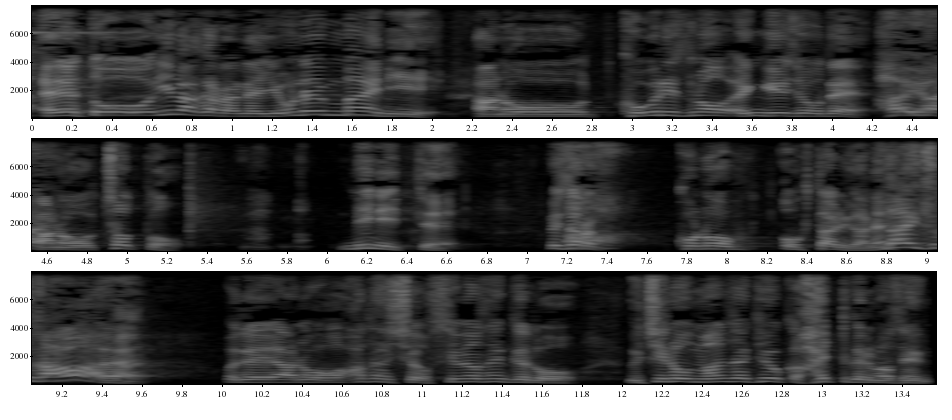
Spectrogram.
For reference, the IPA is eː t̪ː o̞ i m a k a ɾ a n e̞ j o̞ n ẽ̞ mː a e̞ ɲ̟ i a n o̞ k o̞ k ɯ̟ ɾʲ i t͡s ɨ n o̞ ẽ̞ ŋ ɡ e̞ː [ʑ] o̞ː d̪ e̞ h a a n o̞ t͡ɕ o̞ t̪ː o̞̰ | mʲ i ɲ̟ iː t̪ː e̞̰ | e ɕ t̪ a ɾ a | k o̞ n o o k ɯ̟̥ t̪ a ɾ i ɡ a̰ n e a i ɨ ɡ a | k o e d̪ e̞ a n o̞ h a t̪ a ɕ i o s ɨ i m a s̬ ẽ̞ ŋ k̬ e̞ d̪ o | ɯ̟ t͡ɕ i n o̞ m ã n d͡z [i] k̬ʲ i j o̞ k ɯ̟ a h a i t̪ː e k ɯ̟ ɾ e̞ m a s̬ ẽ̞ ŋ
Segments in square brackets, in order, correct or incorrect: correct, incorrect: a

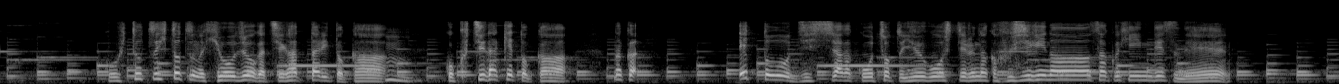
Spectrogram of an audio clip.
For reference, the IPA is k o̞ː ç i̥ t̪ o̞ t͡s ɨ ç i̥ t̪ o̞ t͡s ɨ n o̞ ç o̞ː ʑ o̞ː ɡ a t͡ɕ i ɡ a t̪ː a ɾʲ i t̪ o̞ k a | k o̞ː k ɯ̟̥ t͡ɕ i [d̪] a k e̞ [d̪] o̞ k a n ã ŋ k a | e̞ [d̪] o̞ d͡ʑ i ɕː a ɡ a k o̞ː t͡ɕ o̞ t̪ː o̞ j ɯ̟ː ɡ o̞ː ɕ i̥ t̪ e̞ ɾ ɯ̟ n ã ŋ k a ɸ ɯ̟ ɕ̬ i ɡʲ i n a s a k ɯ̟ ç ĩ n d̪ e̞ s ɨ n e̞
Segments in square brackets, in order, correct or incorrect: correct, incorrect: t̪, incorrect: t̪

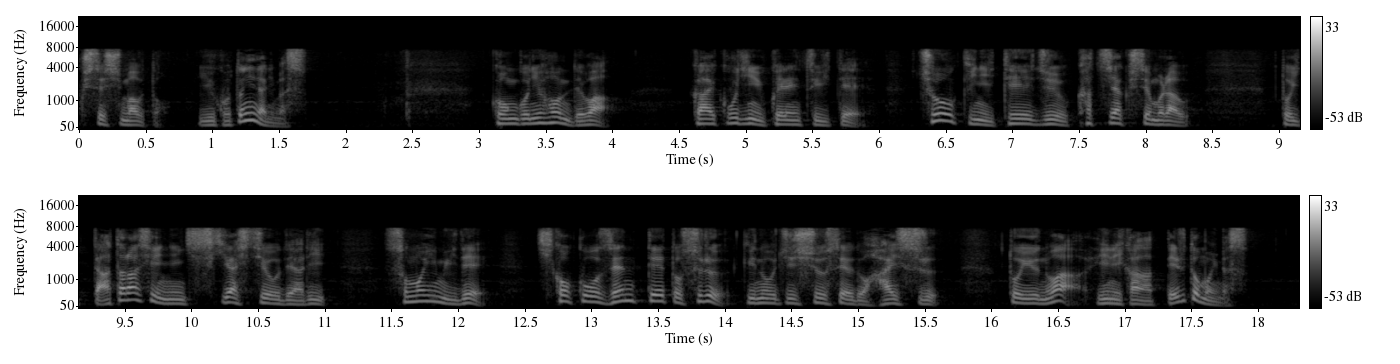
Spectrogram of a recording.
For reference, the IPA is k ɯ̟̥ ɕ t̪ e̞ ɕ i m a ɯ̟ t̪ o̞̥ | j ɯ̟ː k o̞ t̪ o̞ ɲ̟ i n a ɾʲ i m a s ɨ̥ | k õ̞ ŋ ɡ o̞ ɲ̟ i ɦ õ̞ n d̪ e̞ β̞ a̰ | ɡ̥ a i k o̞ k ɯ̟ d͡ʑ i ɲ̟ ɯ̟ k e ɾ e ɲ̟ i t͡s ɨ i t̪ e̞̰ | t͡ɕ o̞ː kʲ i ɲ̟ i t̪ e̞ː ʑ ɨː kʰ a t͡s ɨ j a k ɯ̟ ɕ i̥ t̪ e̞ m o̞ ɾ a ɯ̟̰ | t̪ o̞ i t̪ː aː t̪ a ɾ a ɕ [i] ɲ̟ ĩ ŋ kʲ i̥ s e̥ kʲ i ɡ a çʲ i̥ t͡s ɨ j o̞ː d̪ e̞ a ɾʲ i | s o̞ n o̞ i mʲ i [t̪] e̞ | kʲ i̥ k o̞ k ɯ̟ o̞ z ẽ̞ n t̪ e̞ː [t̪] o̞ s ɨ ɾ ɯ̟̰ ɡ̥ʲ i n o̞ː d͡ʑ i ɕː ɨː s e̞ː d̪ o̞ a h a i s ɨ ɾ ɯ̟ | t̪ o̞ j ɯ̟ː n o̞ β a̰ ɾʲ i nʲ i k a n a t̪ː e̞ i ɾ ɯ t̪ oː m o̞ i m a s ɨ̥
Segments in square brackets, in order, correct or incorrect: incorrect: iː, incorrect: d̪, correct

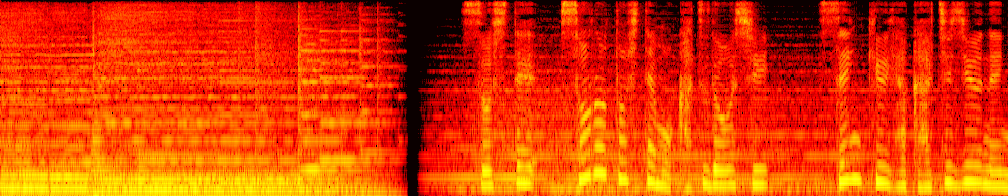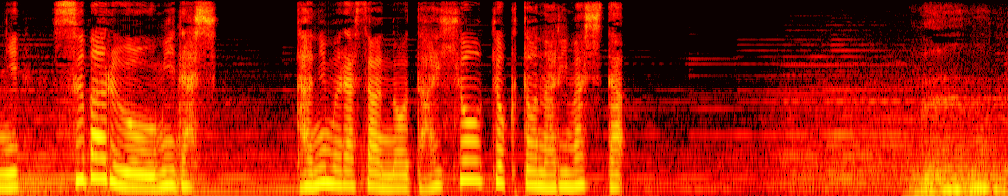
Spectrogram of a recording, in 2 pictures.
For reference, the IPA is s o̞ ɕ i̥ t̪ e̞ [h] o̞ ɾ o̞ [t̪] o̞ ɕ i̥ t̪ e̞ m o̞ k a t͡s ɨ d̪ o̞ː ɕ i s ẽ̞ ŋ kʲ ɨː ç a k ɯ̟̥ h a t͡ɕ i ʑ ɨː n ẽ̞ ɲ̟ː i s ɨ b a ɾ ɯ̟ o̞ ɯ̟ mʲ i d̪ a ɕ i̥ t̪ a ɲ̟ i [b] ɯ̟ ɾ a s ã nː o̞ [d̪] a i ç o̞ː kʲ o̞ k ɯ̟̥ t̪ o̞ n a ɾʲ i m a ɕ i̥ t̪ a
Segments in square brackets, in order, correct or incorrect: incorrect: s, correct, incorrect: m, correct

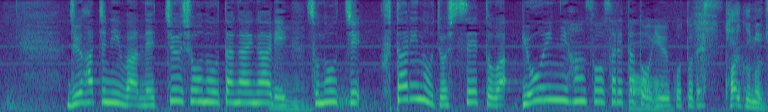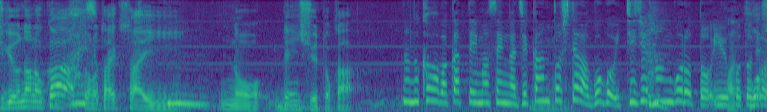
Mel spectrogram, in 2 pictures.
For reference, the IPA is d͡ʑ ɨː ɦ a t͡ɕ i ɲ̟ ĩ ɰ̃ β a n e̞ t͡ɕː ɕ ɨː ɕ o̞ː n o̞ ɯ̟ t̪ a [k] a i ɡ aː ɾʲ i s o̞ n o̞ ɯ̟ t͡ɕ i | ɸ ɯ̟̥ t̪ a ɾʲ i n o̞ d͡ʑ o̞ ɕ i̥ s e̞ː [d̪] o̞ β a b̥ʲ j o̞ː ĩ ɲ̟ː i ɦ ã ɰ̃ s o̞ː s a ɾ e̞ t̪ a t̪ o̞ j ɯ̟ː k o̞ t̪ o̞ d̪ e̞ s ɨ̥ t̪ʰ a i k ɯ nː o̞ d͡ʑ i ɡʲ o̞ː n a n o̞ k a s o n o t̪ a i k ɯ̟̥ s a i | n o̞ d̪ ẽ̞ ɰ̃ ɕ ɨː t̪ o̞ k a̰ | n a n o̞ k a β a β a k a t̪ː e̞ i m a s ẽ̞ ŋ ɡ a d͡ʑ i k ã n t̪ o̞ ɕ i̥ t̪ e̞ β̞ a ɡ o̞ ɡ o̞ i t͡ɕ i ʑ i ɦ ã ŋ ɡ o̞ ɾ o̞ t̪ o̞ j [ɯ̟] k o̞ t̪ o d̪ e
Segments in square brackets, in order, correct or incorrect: incorrect: ɡ, incorrect: t̪, incorrect: ɯ̟ː

